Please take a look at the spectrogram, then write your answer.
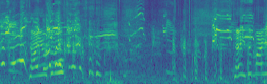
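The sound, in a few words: ducks quacking in a harbor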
